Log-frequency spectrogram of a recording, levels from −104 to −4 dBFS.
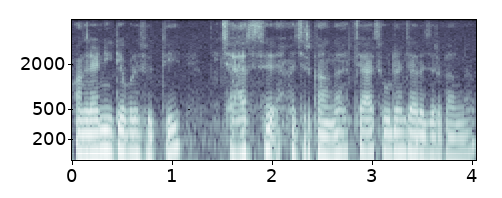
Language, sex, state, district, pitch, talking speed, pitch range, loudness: Tamil, male, Tamil Nadu, Nilgiris, 120 Hz, 150 wpm, 115-125 Hz, -17 LUFS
